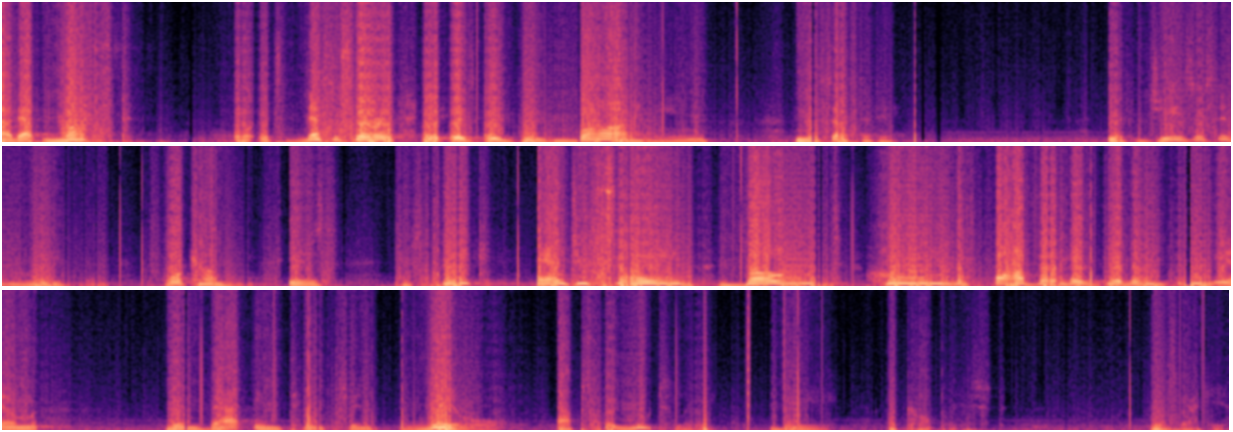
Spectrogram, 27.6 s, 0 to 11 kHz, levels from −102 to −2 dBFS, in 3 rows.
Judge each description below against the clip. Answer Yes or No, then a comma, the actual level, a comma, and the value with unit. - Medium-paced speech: No, slow, 80 wpm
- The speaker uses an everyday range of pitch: No, wide, 8.9 semitones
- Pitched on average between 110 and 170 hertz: Yes, medium, 140 Hz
